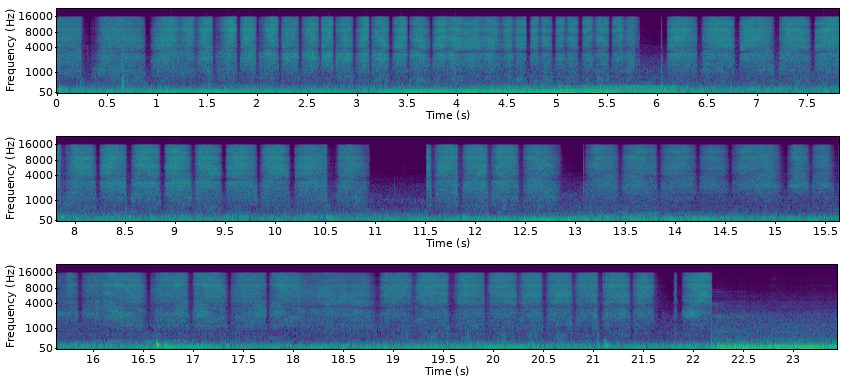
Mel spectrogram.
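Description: Sanding sponge rubbed by hand over a dried milk-paint finish on a wooden tabletop, in quick back-and-forth scraping strokes of about three a second, with a short break about eleven seconds in. The sanding knocks loose chips of the crackled paint to distress the finish.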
